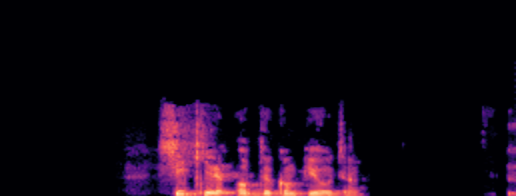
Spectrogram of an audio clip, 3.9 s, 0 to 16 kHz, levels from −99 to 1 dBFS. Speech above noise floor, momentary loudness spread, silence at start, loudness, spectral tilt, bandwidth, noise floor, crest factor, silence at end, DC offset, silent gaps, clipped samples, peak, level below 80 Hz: over 74 dB; 16 LU; 1.2 s; -17 LUFS; -6.5 dB/octave; 7.8 kHz; under -90 dBFS; 18 dB; 0 s; under 0.1%; 2.77-3.61 s, 3.73-3.79 s; under 0.1%; -2 dBFS; -56 dBFS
